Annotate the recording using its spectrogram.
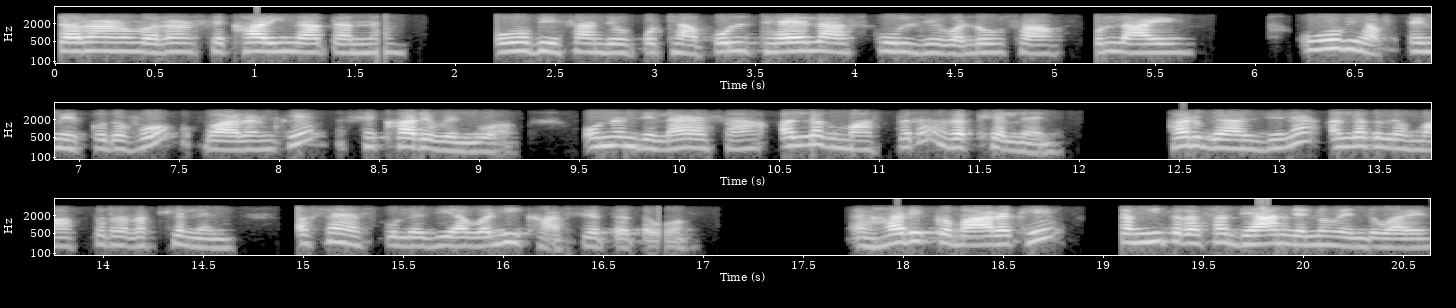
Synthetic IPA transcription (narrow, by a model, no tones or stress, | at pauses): ʈɐɾəɽ̃ɓɐɾəɽ̃sɪkʰaːɾĩːn̆d̪at̪ʰɐn | ʊɦobɪɐsãːɲ̆d͡ʑopʊʈʰijãpʊlʈʰɐɦəlaːɪskuːld͡ʑeːʋɐɗosãpʊlaːɦeː | ʊɦobɪɦɐft̪emẽɦɪkod̪ɐfoɓaːɾənɪ̆kʰeːsɪkʰaːɾijoʋẽːn̆d̪oa̰ː | ʊn̤ənɪ̆d͡ʑeːlaːɪɐsãɐləɡmaːst̪əɾɾɐkʰijəlɦɪnɪ̆ | hɐɾɠaːl̤ɪd͡ʑeːlaːɪʔɐləɡɐləɡ̚maːst̪əɾɾɐkʰijəlɦɪnɪ̆ | ɐsãɪskuːləd͡ʑiːaʋɐɗixa̰ːsijət̪ət̪ʊ̰ɦo̰ | ɛ̃ːɦɐɾɦɪkʊɓaːɾəkʰeː | ʈɐ̃ŋɡit̪ɐɾɐsãd̪ʱjaːnɗɪnoʋẽːn̆d̪oaːɦeː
